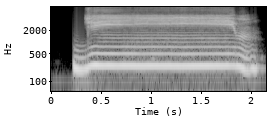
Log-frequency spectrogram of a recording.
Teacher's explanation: جیم، اس کو تقریباً 5 الف کے برابر کھینچ کر پڑھنا چاہیے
